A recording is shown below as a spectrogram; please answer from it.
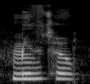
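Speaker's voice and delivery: ordinary delivery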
